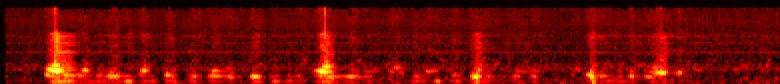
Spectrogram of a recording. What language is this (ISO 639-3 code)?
ben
